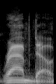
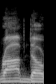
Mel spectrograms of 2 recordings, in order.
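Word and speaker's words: rhabdo: mispronouncing four times already R rabo not Robo rabo and rabo is what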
